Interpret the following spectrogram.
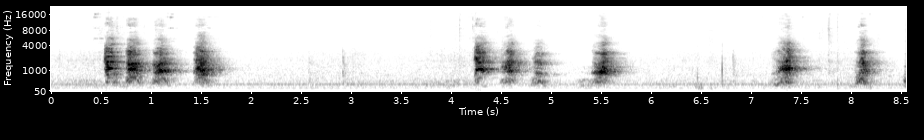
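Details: Five-month-old female miniature goldendoodle puppy barking at a vacuum cleaner: sharp, high barks in quick bursts of two to four, separated by pauses of a few seconds, over a steady low machine hum.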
